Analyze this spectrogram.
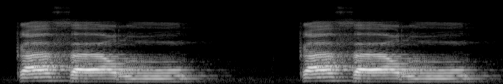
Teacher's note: rasakan pula tafkhimnya huruf ra dhammah.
